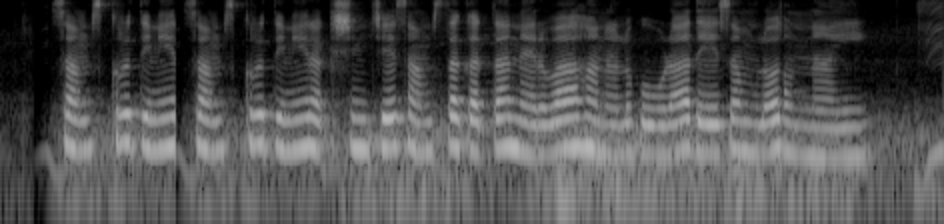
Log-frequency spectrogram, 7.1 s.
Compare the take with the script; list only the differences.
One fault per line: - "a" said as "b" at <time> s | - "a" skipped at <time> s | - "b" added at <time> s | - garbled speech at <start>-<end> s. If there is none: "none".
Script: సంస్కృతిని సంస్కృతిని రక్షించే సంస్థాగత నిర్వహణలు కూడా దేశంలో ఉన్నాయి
none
